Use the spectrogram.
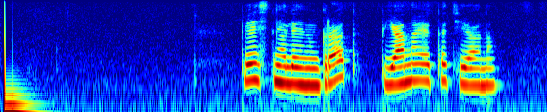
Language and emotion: Russian, neutral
